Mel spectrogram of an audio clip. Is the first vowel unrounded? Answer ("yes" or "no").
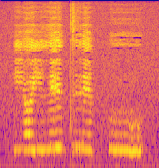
yes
